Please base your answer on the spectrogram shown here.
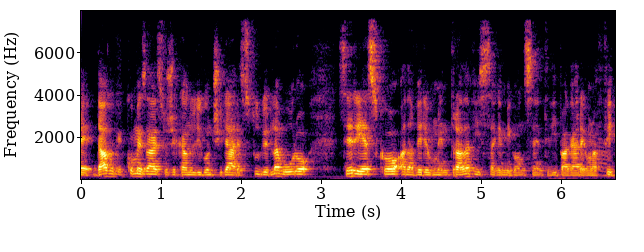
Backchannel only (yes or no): no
